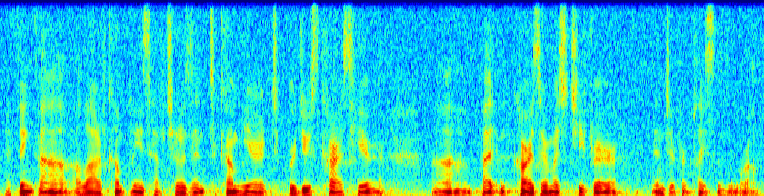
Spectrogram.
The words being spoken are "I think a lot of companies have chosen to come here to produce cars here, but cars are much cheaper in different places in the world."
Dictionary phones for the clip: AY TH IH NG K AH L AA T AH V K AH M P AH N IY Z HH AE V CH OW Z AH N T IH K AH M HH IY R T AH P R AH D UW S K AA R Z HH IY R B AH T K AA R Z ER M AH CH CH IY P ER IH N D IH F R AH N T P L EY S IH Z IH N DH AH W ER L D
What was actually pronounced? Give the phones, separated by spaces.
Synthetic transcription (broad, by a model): AY TH IH NG K AH L AA T AH V K AH M P AH N IY Z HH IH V CH OW Z AH N T IH K AH M HH IY R T AH P R AH D UW S K AA R Z HH IY R B AH T K AA R Z ER M AH CH CH IY P ER IH N D IH F R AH N P L EY S IH Z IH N DH AH W ER L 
